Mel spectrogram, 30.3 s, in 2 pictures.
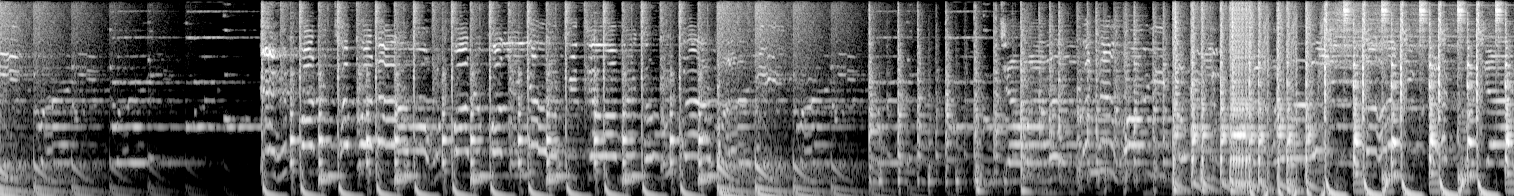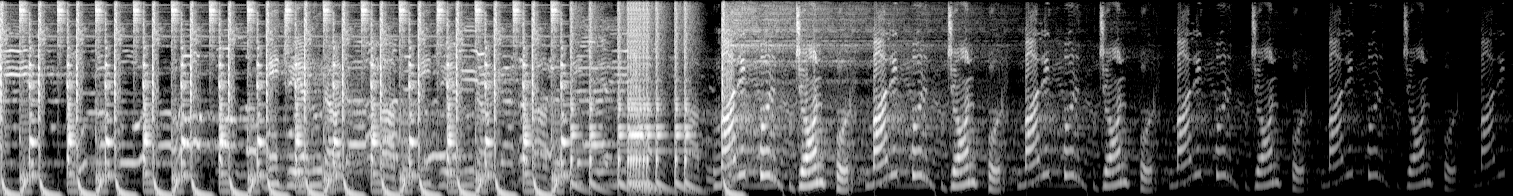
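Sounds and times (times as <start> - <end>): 
dholak drumming in a hard bass mix: 0.0 - 1.2, 2.6 - 25.6.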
